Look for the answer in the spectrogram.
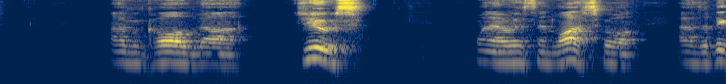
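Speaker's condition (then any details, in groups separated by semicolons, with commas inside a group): ALS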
